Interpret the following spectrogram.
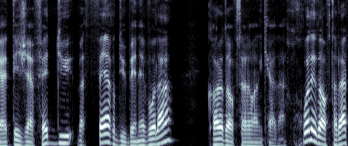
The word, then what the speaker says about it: bénévolat: bénévolat تیش هم تلفظ نمیشه.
